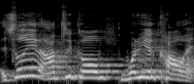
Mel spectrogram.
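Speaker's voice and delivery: ordinary delivery, nothing marked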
